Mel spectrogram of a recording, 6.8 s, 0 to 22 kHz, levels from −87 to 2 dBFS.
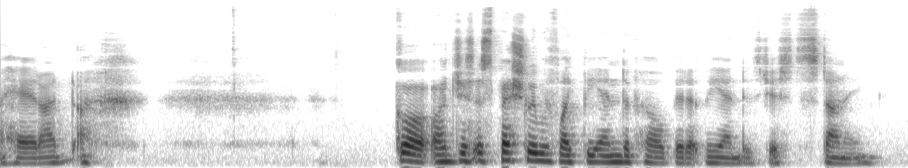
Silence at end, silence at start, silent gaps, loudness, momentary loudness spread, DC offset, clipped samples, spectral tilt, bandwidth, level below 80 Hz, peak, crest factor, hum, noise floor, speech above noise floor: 0.25 s; 0 s; none; -24 LUFS; 17 LU; under 0.1%; under 0.1%; -6 dB/octave; 18.5 kHz; -68 dBFS; -6 dBFS; 20 dB; none; -67 dBFS; 43 dB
